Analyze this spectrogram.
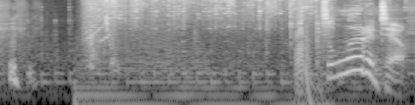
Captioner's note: Ekko chuckles; metallic watch unfurls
